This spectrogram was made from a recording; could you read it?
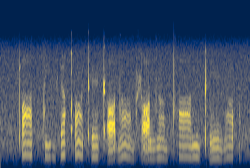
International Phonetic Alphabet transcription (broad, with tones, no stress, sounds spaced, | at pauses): pʼ ɑː˦ tː i˩˧˩ b ʔ ø˥˩ qʼ ɑ̃˥˩ kʼ ø˧˩ kʼ ɑ̰˩˧˩ d ɑ̃ː˥˩ b x ɑ̰˧˩ n z ɑ̃˧˩ b tʰ ɑː˦ n i˧˩ pʼ ẽ˩˧˩ b ɑ̃˥˩ ʔ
